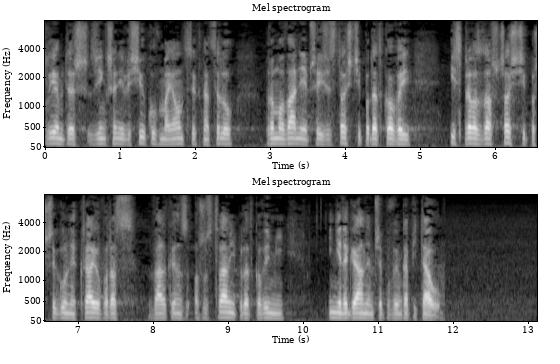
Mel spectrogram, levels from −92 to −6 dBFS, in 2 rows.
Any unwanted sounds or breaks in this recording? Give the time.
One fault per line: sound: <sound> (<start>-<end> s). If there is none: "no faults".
no faults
